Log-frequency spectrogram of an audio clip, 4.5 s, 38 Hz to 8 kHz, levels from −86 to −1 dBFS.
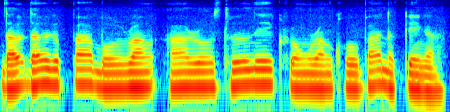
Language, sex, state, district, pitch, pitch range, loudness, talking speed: Garo, male, Meghalaya, West Garo Hills, 130 Hz, 120-140 Hz, -18 LUFS, 80 wpm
